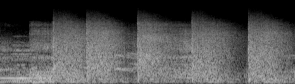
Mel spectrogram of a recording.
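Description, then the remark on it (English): Loud gunshots ring out in a rapid volley from a gang of riders fleeing out of town with a stolen body, five sharp cracks at uneven intervals, each trailing off into a rumbling echo that overlaps the next. “Just about when Wild Bill Hickok and Jingles were going to ask the sheriff to identify the dead flame rider, a gang of riders stole the body and rode out of town in a hail of lead.”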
